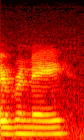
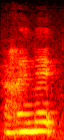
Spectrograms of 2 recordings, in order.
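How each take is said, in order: First: The name is said with an English accent. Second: The name is said without an English accent.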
